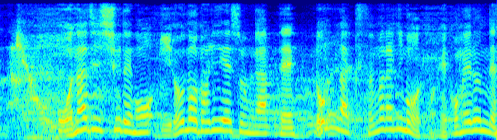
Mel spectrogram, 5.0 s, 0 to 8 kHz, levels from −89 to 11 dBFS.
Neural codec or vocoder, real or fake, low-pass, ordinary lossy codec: autoencoder, 48 kHz, 32 numbers a frame, DAC-VAE, trained on Japanese speech; fake; 7.2 kHz; none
